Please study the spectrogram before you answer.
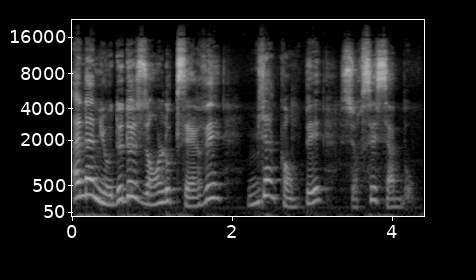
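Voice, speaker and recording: A woman reading a children's story aloud, with an expressive storyteller's delivery. Her pitch rises and falls with plenty of life. She takes her time, letting each phrase land slowly. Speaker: narrator.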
